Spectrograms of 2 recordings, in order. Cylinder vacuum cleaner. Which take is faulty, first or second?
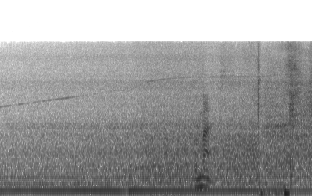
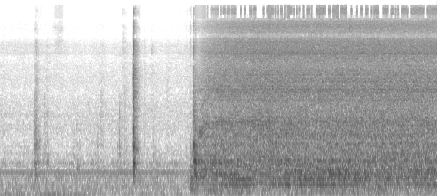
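second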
